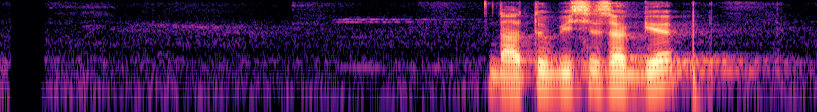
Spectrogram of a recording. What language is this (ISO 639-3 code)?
nep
